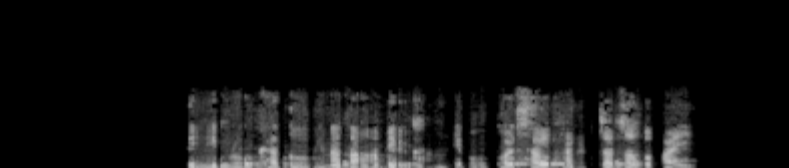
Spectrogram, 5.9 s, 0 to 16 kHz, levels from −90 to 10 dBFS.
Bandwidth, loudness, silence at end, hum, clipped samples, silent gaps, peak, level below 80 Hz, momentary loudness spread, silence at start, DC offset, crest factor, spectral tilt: 7.8 kHz; -21 LUFS; 0.75 s; none; under 0.1%; 3.67-3.72 s; -2 dBFS; -64 dBFS; 13 LU; 1.4 s; under 0.1%; 22 dB; -5 dB/octave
